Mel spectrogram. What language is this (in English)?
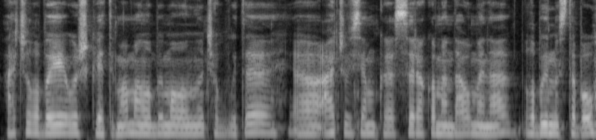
Lithuanian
